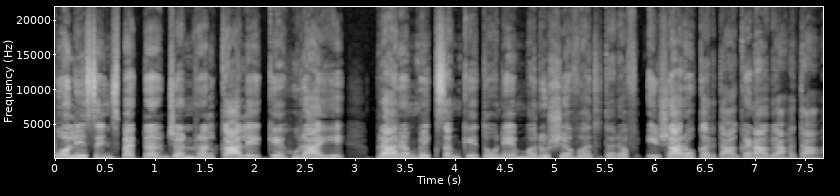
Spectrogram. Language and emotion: Gujarati, neutral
